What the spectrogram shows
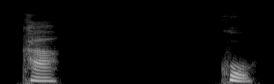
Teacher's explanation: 기억, এটি গেখের মতো শোনায়। স্থান হল জিভের পেছন।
